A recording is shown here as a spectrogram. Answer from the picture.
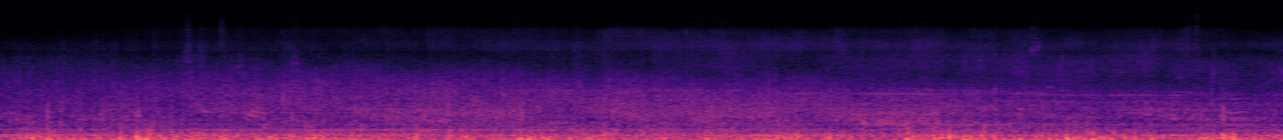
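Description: Wind buffeting the microphone in a steady, fluttering rumble, over the wash of open water around a small boat.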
